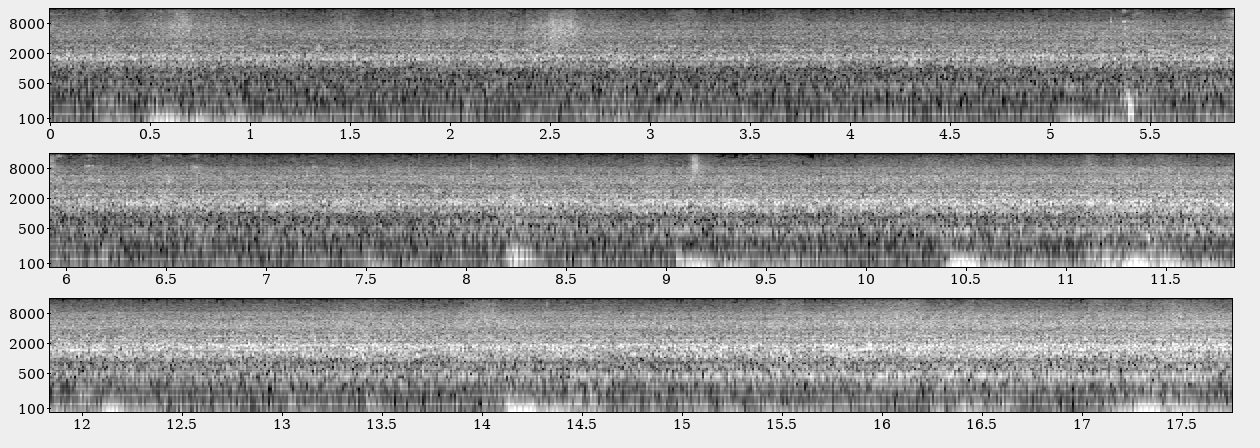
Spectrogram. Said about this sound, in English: You will now hear an auditory sound that sounds like hissing. The hissing will get louder.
